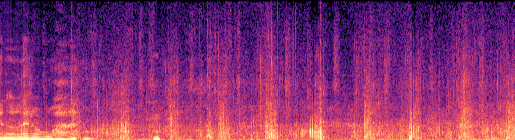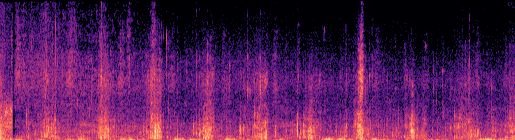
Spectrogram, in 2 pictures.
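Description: Footsteps crunch steadily on a dirt and gravel path.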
